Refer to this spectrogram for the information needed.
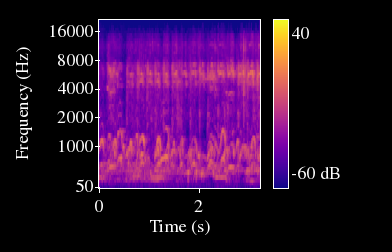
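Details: Koka pigeons of a thin-voiced strain calling on a breeding farm, a pair with chicks: dense overlapping cooing, rolling notes repeated without pause, several birds audible together indoors.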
